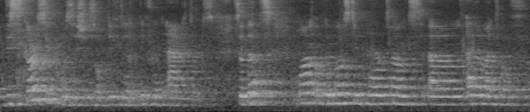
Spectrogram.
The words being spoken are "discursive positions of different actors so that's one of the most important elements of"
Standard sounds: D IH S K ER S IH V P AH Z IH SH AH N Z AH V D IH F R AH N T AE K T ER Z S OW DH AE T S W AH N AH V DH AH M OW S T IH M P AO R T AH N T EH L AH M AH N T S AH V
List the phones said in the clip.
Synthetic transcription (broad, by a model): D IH S K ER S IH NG P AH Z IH SH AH N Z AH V D IH F R AH N T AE K T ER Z S OW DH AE T S W AH N AH V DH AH M OW S T IH M P AO R T AH N T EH L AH M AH N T AH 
